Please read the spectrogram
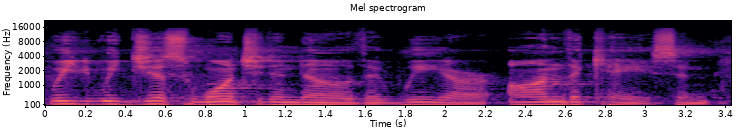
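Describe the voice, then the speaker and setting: A man's voice: mid-range voice, normal speed. A man performing live comedic radio drama on stage in a mock-earnest manner. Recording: live stage, faint noise.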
